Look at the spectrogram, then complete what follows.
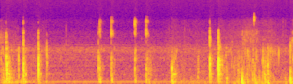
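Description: Near silence: room tone with a dozen or so faint, irregular small clicks.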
